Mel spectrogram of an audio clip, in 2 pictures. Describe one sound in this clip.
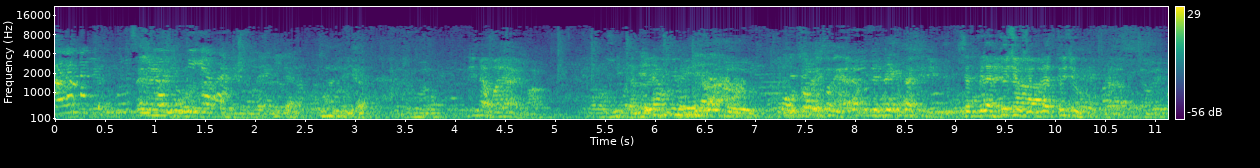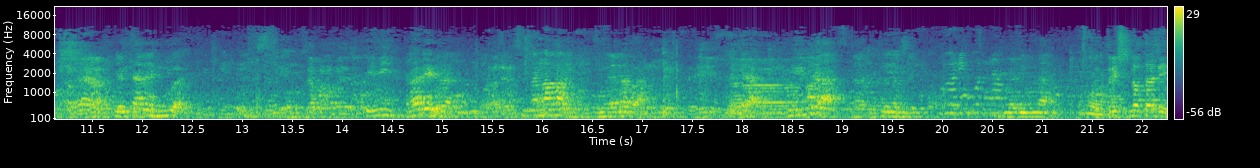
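A group of men and women chat and laugh together close by.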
